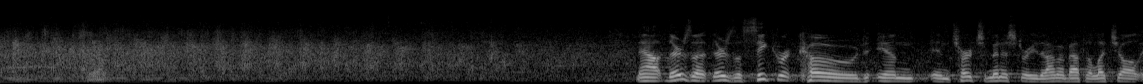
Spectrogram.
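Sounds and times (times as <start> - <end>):
crowd applauding: 0.0 - 5.6
speech: 0.9 - 1.2, 6.4 - 11.4.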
